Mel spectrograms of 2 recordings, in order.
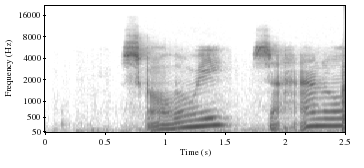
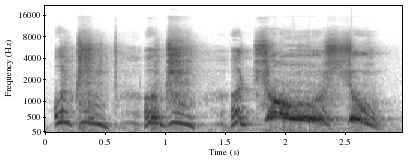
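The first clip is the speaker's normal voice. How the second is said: loud sneezes; 8 semitones higher, 17 dB louder than usual. Acted. Stewart sneezing hard.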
